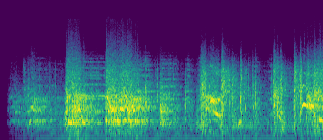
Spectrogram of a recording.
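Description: Soundtrack of an old adventure film fight scene: music under shouting voices and repeated thuds, loudest from about a second in.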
